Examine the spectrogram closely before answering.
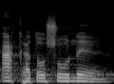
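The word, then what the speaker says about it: ἀγαθωσύνη: Bahasa Gerikanya agatosun. Tulisannya agatosune, tapi bacanya agatosun.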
